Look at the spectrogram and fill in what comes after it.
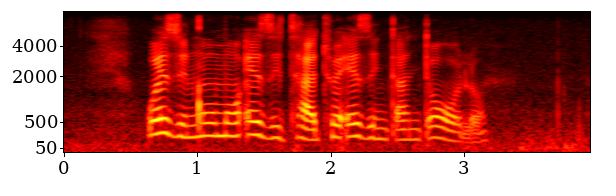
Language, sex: Zulu, female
